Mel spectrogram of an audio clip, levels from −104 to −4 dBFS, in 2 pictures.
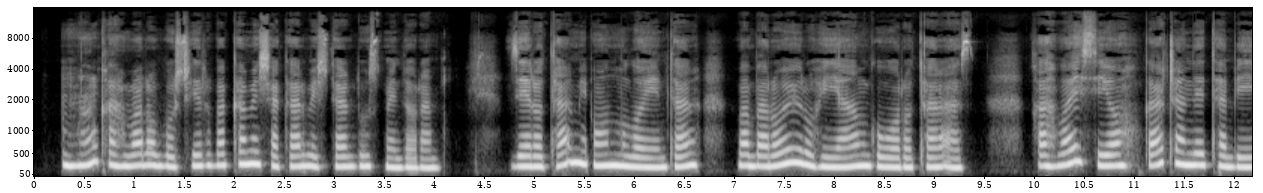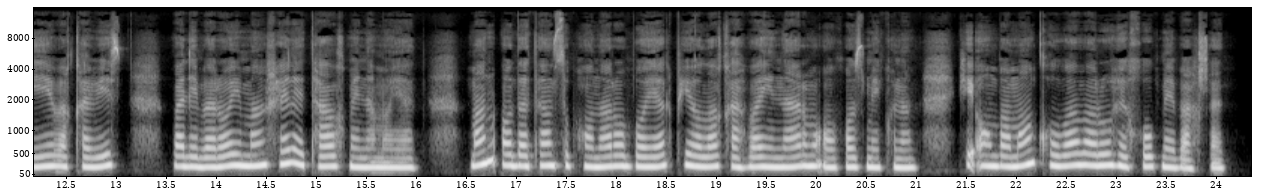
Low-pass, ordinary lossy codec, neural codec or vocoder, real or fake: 14.4 kHz; none; none; real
